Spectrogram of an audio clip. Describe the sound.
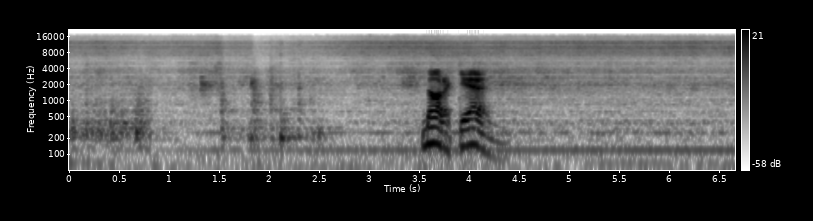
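A shower runs with a steady, even hiss of falling water from start to finish, while a voice briefly speaks a couple of words partway through.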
